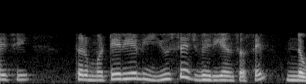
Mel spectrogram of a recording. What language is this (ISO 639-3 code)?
mar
